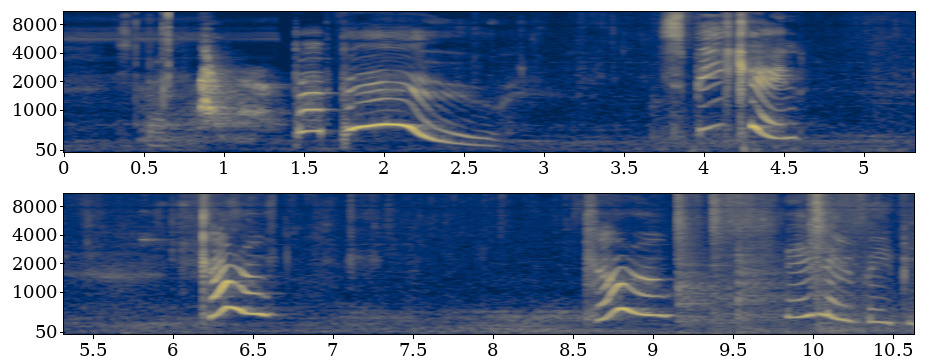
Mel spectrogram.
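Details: Puppies in the morning, one described as having a lot to say; several drawn-out, rising-then-falling whining calls and short yelps repeated every couple of seconds, with a woman talking softly nearby.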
